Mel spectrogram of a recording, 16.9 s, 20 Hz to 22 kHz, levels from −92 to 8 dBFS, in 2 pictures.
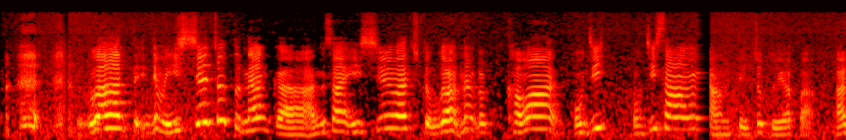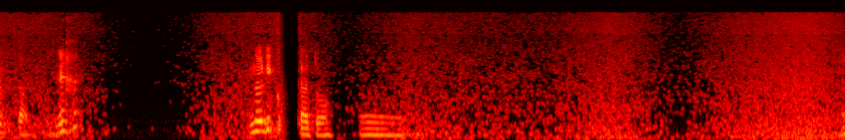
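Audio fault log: Throughout: overdone noise removal. The background sits near silent with twinkling specks, because over-strong noise reduction is cutting bands that fall near its noise estimate.
0.61–0.69 s and 6.97–7.11 s: burst of packet loss. The sound stretches into a held buzz or fading hiss for about 60 ms, then 120 ms, and resumes further on with that stretch missing.
9.09–9.13 s: short concealed packet loss. A brief smear or wobble appears where about 20 ms never arrived in time and was filled by continuing the preceding sound, then blended back.
11.25–11.45 s: long network dropout. A fading buzz or hiss carries on for about 100 ms, followed by roughly 80 ms of silence, and the speech then returns further on, likely because no audio arrived for about 180 ms.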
